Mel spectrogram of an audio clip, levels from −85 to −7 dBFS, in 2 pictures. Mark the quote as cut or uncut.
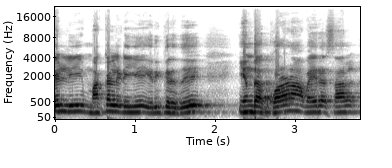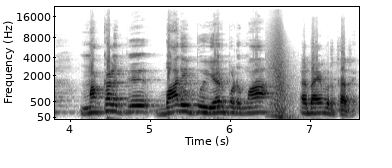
cut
